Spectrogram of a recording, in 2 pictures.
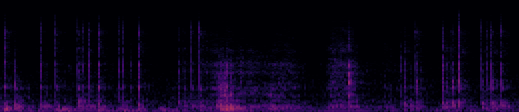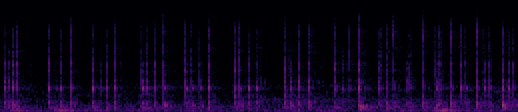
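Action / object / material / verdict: tap / plastic solution bottle / plastic / none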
